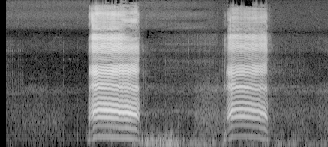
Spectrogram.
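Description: A sheep bleating twice: a loud call of about a second starting near two seconds in, then a slightly shorter, quieter bleat a couple of seconds later.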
